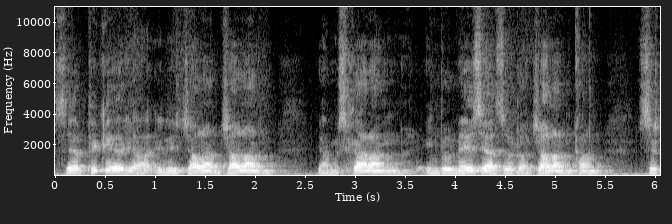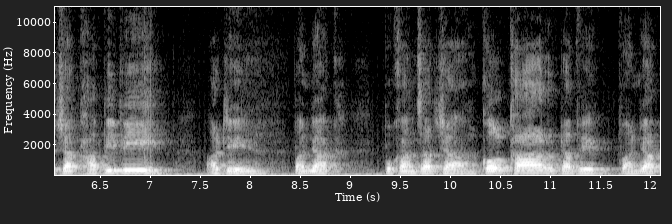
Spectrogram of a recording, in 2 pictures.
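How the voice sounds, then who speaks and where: In a room with audible echo, a man speaks very slowly in a fairly high voice with a dark, mellow tone. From Germany. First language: German (speaking Indonesian). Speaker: retired missionary priest. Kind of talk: interview. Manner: halting, with frequent hesitations and restarts.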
